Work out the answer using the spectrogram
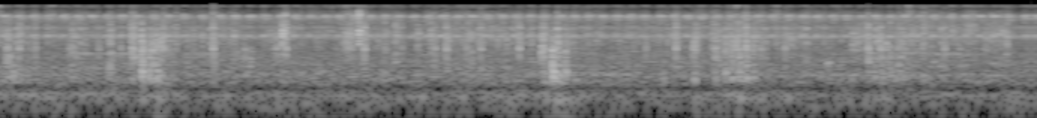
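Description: Close-up chewing and mouth noises of a person eating grilled fish by hand, in short sharp clusters every second or so, over steady insect chirping in the background.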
